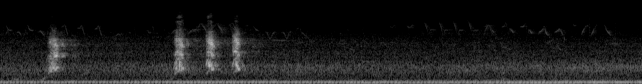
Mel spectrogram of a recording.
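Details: Dog barking at a skunk, one sharp bark followed after a pause by a quick run of three barks, over a steady low hum and faint high chirps.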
